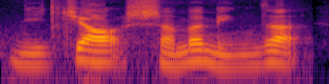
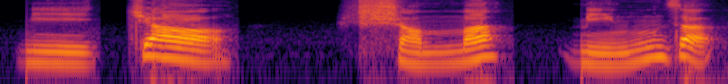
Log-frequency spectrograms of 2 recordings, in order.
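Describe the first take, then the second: First: Said in the usual way. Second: "什么名字" drawn out slowly, each syllable clear; slow model question. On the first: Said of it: "What are you called?". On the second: Shown as a demonstration. Teacher reading Zhang Laoshi's question slowly to students. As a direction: spell out "什么名字" slowly for learners. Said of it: "Zhang Laoshi asked the question here".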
